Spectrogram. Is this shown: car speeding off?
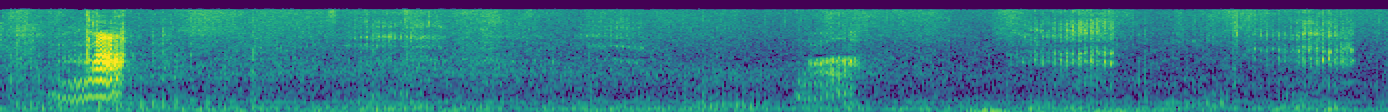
no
